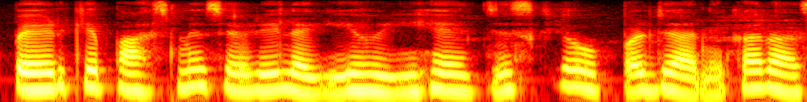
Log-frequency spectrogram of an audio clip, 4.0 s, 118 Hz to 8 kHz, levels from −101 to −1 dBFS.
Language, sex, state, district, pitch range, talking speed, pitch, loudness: Hindi, female, Punjab, Kapurthala, 185-210 Hz, 195 wpm, 195 Hz, -15 LUFS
